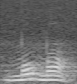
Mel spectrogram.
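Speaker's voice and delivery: moment as "mo-man", last vowel nasal, T silent. Shown as a demonstration. Teacher sums up the word, moment ending in nasal AN. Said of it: "E o N soa an".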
